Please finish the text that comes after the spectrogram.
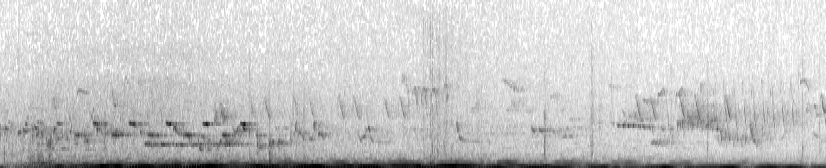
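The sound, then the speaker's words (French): Many birds chirp and twitter continuously as they fly off in a forest under a clear blue sky, their overlapping calls layered over a steady low droning hum. “oiseaux s'envolent et disparaissent à l'horizon.”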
